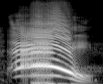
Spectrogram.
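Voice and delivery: sudden loud high shout. Retold or imitated. Preacher imitating God speaking up, a loud shout. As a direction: bark it like God calling out. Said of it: "if he would just go".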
